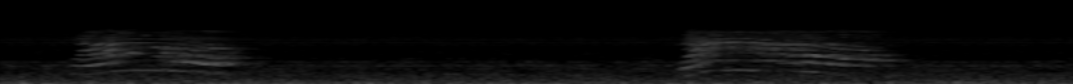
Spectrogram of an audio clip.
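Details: Indoor cat meowing, two separate meows about three seconds apart, each short, bright and slightly falling in pitch, over a constant low hum.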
